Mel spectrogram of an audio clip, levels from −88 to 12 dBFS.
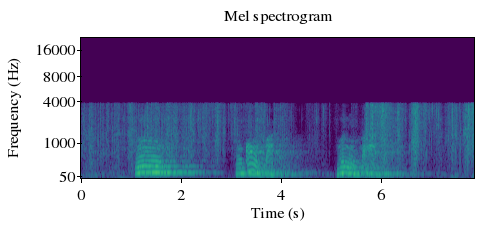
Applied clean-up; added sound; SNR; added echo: none; Crumpling, crinkling; 9 dB; reverberation time 2.2 s.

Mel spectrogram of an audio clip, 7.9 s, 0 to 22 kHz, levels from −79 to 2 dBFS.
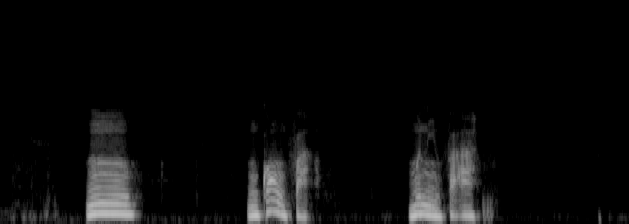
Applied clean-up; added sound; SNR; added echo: none; none; none; none.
